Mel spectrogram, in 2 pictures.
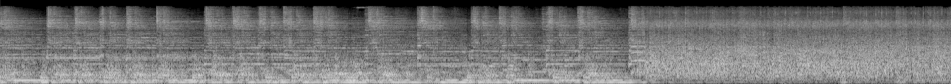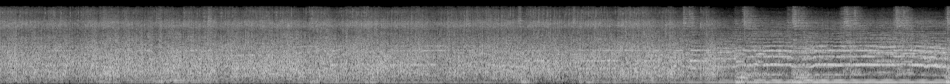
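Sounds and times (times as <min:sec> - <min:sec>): music: 0:00.0 - 0:19.0
dense crackling noise: 0:06.3 - 0:16.8.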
